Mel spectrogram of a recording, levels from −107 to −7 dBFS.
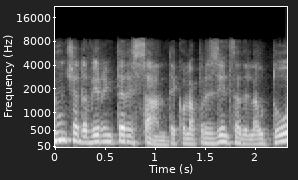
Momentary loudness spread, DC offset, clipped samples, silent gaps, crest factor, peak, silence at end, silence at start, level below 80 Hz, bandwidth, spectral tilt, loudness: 6 LU; under 0.1%; under 0.1%; none; 16 dB; -6 dBFS; 0 s; 0 s; -62 dBFS; 9 kHz; -6 dB/octave; -22 LUFS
